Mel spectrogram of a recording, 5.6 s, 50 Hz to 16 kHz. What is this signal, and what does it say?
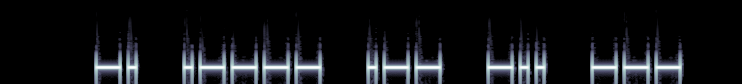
Morse code, heard as a keyed tone, about 20 wpm, spaced as for 14 wpm, 700 Hz. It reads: N1WDO
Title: 161 Lesson 26g - Letter g - Call Signs 20wpm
